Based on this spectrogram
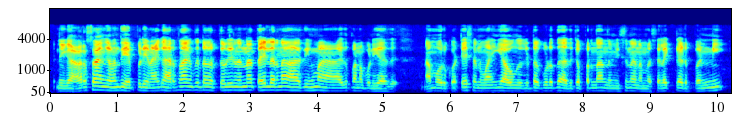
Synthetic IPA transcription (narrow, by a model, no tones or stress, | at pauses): niːŋɡɐɐɾɐsaːŋɡɐʋɐnd̪ɯɛpːɐɽiɪnːaːkːɯ̃ɐɾɐsaːŋɡɐt̪ːɯkɪʈːɐɔɾɯt̪ɔɭɪnɐnːaːt̪ɐjɪlɐɾnaːɐðɪɣɐmaːɪðɯpɐɳːɐpːɐɽɪjaːðɯ | nʔɐ̰mːɐɔɾɯkɔʈːeːʂɐnʋaːŋɡiɐʋɐŋɡɐkɪʈːɐkʊɽɯt̪ːɯɐðɯkːɐpːɯɾɐ̃nt̪ãːɪnd̪ɐmɪʂɐnɐnɐmːɐsɛlɛk̚ʈeɽpɐɳːi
